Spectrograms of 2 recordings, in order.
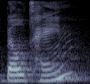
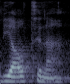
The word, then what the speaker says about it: Beltane: you you'll see it spelled uh our our pronunciation would be beltane but it's a gaelic word and it's pronounced bialtena also called may day it is the cross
